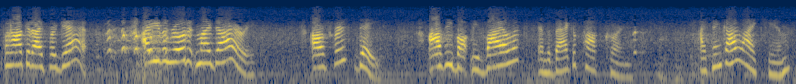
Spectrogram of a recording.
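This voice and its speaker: A woman's voice: sits high, lively intonation, normal speed, sharp tone, muffled recording, a little hiss or hum, exaggerated voice. A woman acting a wry, level-headed suburban wife in 1940s radio sitcom style, on an old broadcast recording. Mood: fond.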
